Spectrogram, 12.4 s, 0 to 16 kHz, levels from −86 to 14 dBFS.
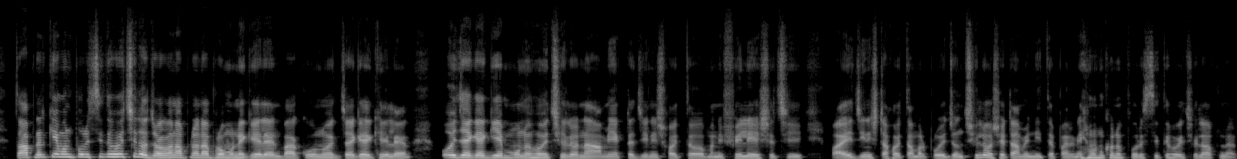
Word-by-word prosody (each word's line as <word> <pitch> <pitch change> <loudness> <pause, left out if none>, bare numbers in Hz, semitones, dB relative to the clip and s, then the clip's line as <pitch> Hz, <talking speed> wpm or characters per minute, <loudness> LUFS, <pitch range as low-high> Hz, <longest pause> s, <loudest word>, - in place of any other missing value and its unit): তো - - -17
আপনার 240 +1 0
কি - - -15
এমন 265 0 +4
পরিস্থিতি 260 +1 +1
হয়েছিল, 275 +1 +3 0.2
যখন 200 +1 +5
আপনারা 200 -1 +2
ভ্রমণে 180 -1 +3
গেলেন 165 -1 +4
বা 155 - +4
কোন 165 0 -1
এক 165 - -8
জায়গায় 160 0 +3
গেলেন, 150 -1 +1 0.4
ওই 220 - +8
জায়গায় 205 -1 +6
গিয়ে 195 -1 +4
মনে 175 +1 0
হয়েছিল, 175 -2 -1 0.2
"না - - +1
আমি 150 +2 -5
একটা 160 - -5
জিনিস 150 0 -6
হয়তো 145 0 -5 0.2
মানে 135 0 -5
ফেলে 165 0 0
এসেছি 145 -1 -8 0.4
বা - - -2
এই 150 - -2
জিনিসটা 155 -1 -4
হয়তো 145 -2 -4
আমার 145 -1 -4
প্রয়োজন 150 0 -2
ছিল, 205 - -5 0.2
সেটা 160 -1 -2
আমি 145 - -5
নিতে 140 +1 -7
পারি 135 -1 -7
নাই" 150 - -3
এমন 185 0 +1
কোন 200 - 0
পরিস্থিতি 165 0 -7
হয়েছিল 160 +1 -6
আপনার? 160 -6 -11
165 Hz, 220 wpm, -22 LUFS, 150-195 Hz, 0.4 s, ওই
